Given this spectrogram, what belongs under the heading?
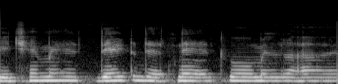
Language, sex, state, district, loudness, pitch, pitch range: Hindi, male, Haryana, Jhajjar, -16 LUFS, 170 Hz, 165-175 Hz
